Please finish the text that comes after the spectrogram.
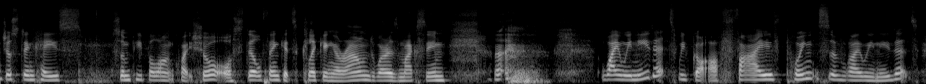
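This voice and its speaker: Liverpool woman on stage at a conference, chatty, quick when excited, stage mic. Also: mid-range voice. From England. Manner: fast when excited, laughs often, chatty. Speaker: conference speaker. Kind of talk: conference talk. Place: conference room with audience.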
